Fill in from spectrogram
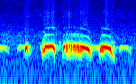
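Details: Spotted dove decoy voice for training wild-caught birds: a run of short mellow notes, then three drawn-out coos, the last falling in pitch, ending with a soft trailing note.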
